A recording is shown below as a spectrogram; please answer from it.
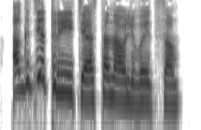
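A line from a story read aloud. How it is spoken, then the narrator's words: Thin-voiced uncontrollable laughter. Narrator (Russian): Засмеялся тонким голоском и не мог остановиться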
